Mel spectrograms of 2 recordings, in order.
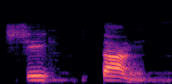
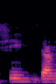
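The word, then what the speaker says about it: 식당: আচ্ছা, এখানে দেখছি শব্দকোষ বা শব্দ তালিকা শিকতাং, এটা যদিও লেখা আছে শিকদাং, উচ্চারণ হবে শিকতাং, অত রেস্টুরেন্ট।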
